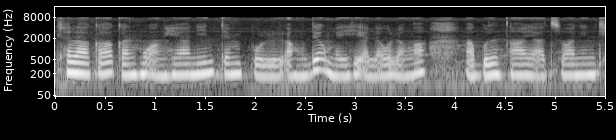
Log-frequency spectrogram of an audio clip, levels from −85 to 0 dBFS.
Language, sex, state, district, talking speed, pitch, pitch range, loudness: Mizo, female, Mizoram, Aizawl, 230 wpm, 190 Hz, 180-200 Hz, -16 LUFS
